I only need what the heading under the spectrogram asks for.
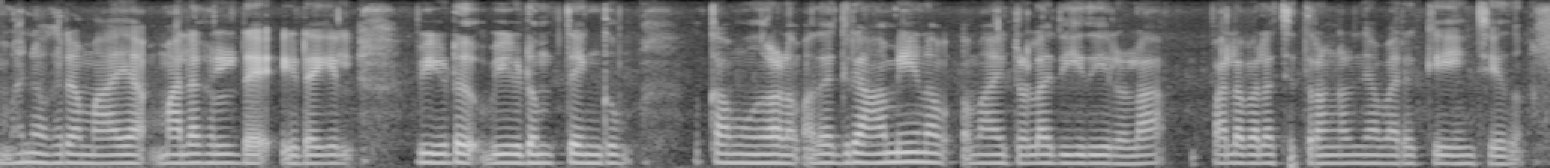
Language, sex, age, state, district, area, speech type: Malayalam, female, 45-60, Kerala, Thiruvananthapuram, urban, spontaneous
